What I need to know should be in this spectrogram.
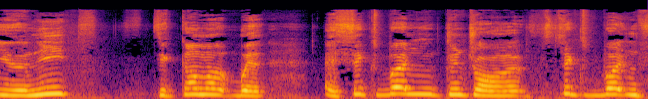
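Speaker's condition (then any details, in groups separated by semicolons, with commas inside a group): Cerebral palsy; may be hard to understand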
